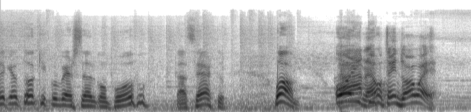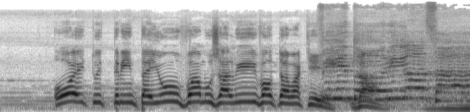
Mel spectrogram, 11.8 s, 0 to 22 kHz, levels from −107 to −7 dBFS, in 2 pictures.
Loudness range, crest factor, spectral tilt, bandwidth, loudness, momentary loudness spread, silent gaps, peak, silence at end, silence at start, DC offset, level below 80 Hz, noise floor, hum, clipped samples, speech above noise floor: 5 LU; 16 dB; -5 dB/octave; 19.5 kHz; -27 LUFS; 10 LU; none; -12 dBFS; 0 s; 0 s; under 0.1%; -54 dBFS; -55 dBFS; none; under 0.1%; 28 dB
